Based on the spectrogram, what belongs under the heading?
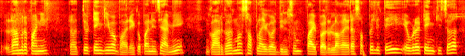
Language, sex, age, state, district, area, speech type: Nepali, male, 18-30, West Bengal, Jalpaiguri, rural, spontaneous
